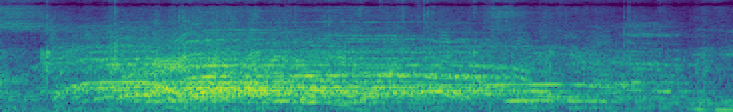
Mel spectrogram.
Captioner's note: audience cheering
